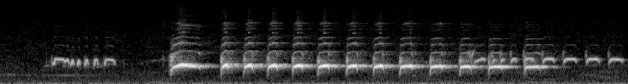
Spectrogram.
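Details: Bangkok perkutut zebra dove, 16 October 2023: one brief burbled phrase, then a loud series of rich lower coos pulsing steadily about four per second, ending in a quicker run of higher clipped notes.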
